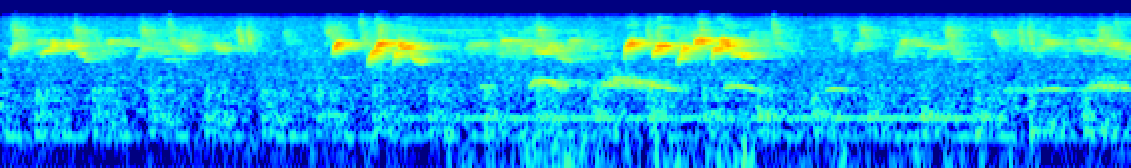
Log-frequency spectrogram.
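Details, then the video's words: Caged red-whiskered bulbuls, two birds, one singing in marathon frequency style, the other on its first day in a cage: bursts of bright warbled, bubbling phrases at about two and four seconds, with soft low cooing notes and a steady electrical hum beneath. "Marathon Frequency Singing"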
